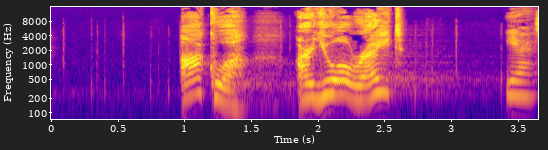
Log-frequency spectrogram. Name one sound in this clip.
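A young man asks a question with concern.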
